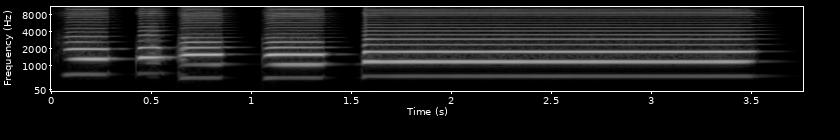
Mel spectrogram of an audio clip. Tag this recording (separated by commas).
Musical instrument, Harmonica, Music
